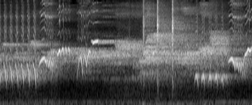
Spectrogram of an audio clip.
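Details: White-rumped shama, song prompted by tail-tapping clicks: a quick trilled run, then upslurred whistles and a rising sweep, with two sharp clicks in the middle.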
